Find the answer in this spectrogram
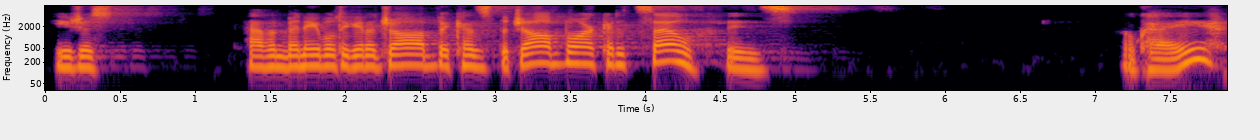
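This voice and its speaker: A woman voices a grandiose demoness for ASMR roleplay, speaking low with a darkish tone inside a cavernous echo. She lingers over each formal, lofty phrase in a slow, faltering way, increasingly flustered and concerned beneath the menace.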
